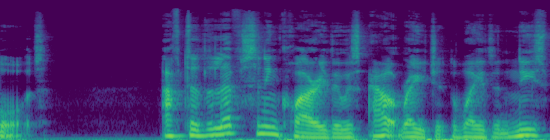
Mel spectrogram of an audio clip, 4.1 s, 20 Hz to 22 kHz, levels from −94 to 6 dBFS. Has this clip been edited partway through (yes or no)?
no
